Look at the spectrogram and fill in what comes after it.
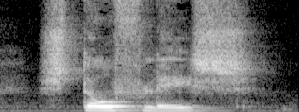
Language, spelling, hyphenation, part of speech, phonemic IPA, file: Dutch, stoofvlees, stoof‧vlees, noun, /ˈstoː.fleːs/, Nl-stoofvlees.ogg
- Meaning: slow-cooked meat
